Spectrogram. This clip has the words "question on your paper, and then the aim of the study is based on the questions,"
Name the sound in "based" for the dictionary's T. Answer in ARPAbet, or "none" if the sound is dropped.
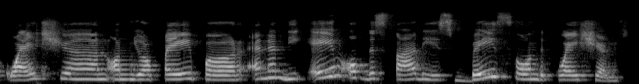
T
